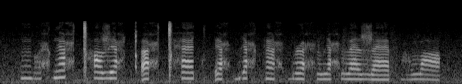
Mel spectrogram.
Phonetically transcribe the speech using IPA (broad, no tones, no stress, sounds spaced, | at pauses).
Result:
ŋ ɔ̤ ħ ɡ æ̃ ħ ǀʰ ɑ ʐ i ħ qʼ ɪ ħ ǀʰ æ t͡sʼ ɪ ħ b i ħ k æ̃ ħ b ə˞ ħ v i ħ v æ ʐ æ f ɑ̤ v ɑ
